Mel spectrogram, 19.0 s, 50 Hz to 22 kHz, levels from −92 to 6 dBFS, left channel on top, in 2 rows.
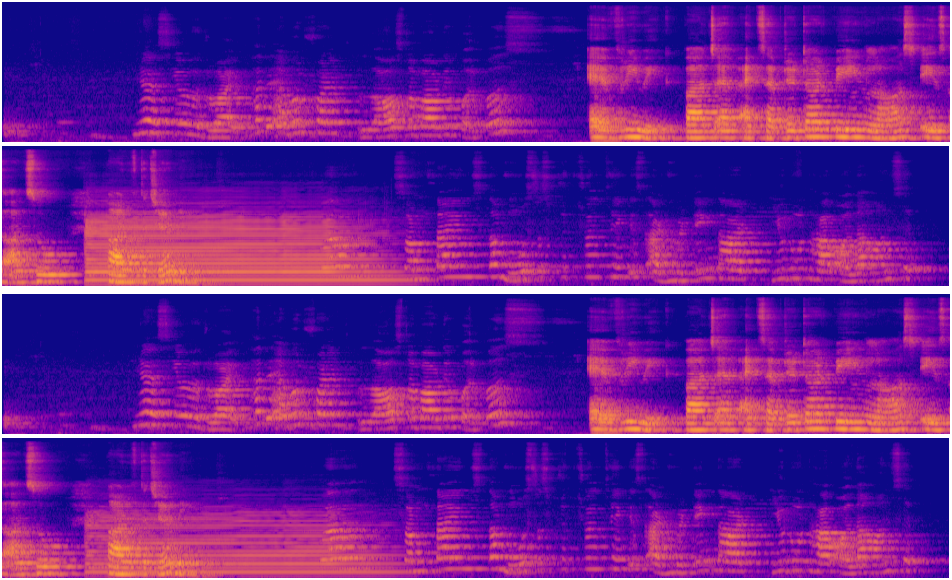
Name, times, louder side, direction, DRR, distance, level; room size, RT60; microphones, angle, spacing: voice 1, 1.3-5.2 12.6-18.6, right 1 dB, 15° right, 2 dB, 1.1 m, -34 dB
voice 2, 5.8-11.5, left 1 dB, 10° left, 5 dB, 0.8 m, -21 dB
Wind instrument woodwind instrument, 10.3-13.8, left 6 dB, 75° left, 0.6 m, -28 dB
10.5 x 5.4 x 4.4 m, 1.0 s
head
